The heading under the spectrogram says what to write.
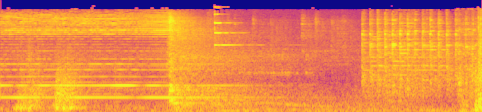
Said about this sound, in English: Someone's coming down the elevator.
